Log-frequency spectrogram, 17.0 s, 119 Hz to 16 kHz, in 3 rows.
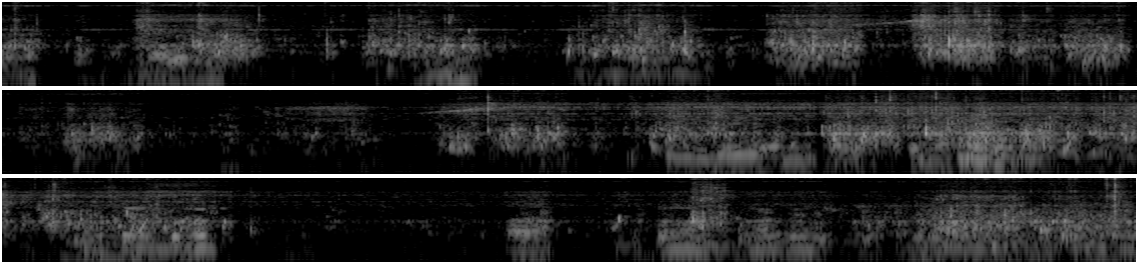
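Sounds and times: water splashing and sloshing: 0.0 - 17.0.

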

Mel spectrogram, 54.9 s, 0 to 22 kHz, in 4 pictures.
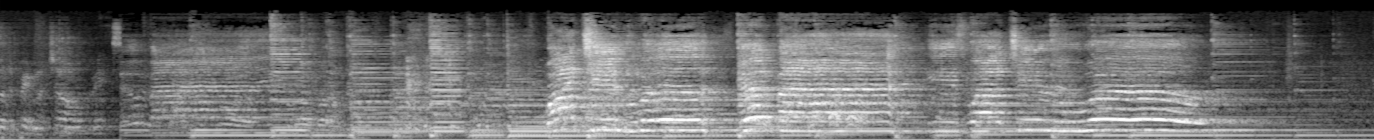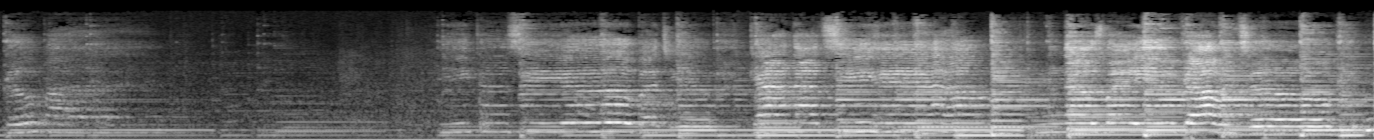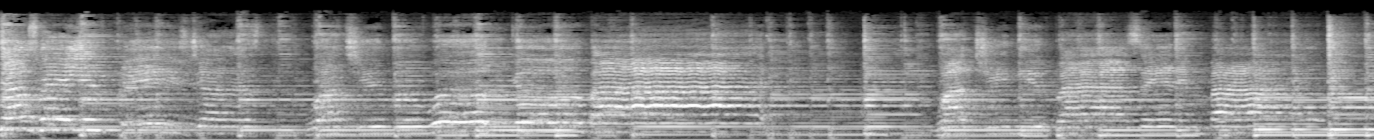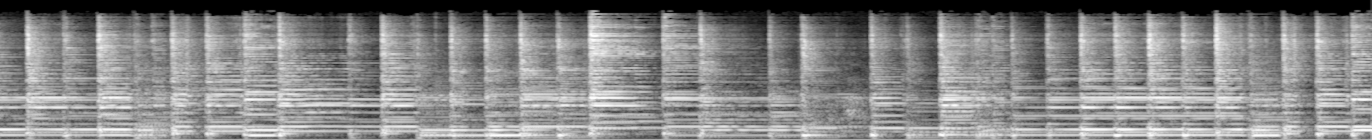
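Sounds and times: acoustic guitar strumming: 0.0 - 54.9
person singing with vibrato: 1.2 - 3.1, 5.4 - 12.3, 18.2 - 35.6, 36.5 - 41.1.

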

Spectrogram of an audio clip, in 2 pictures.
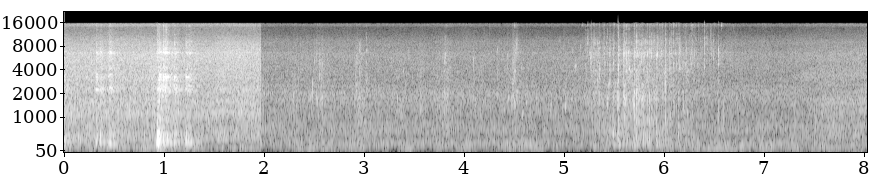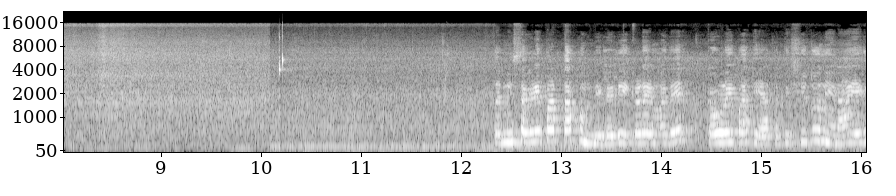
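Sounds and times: water trickling and splashing: 2.0 - 6.8.

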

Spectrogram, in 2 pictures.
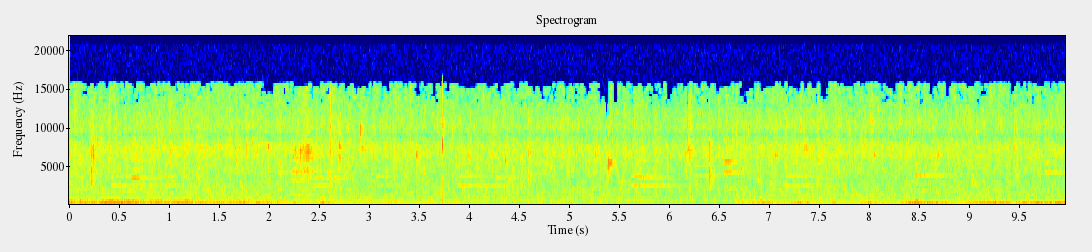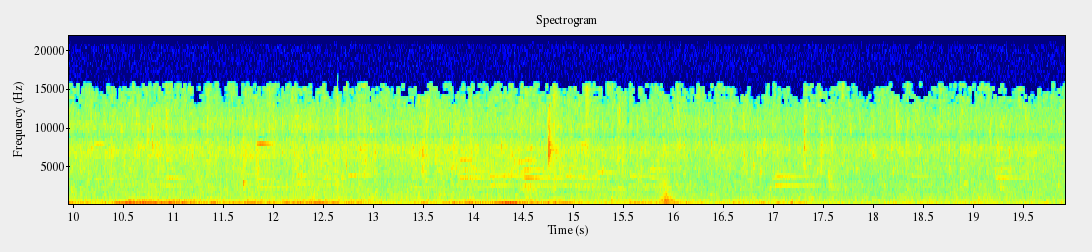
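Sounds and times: thunder rumbling: 0.0 - 4.0, 6.7 - 19.9
rain falling: 0.0 - 19.9.

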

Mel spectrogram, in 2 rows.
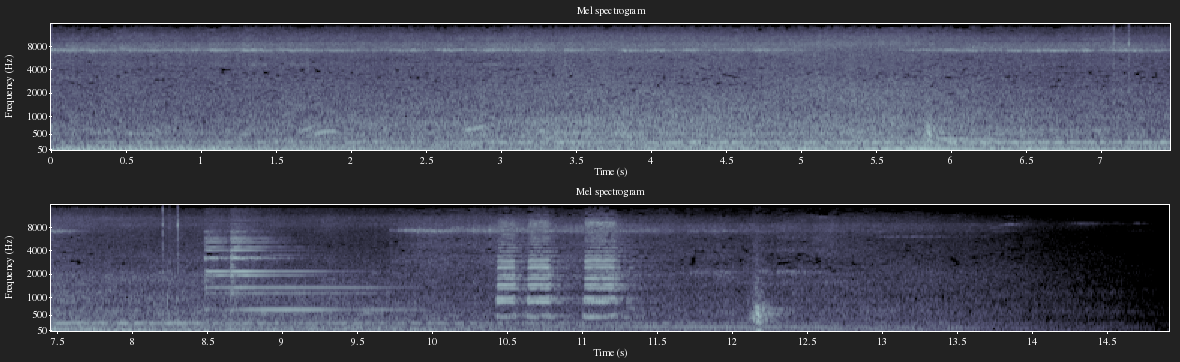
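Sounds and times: road traffic: 0.0 - 14.9
car horn ringing tone: 8.5 - 11.4
car horn honks: 10.4 - 11.4.

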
